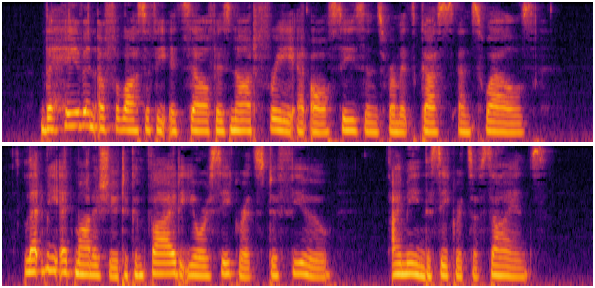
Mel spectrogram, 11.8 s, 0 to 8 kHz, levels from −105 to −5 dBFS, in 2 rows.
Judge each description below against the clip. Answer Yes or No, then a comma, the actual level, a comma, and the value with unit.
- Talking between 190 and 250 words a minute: No, average, 160 wpm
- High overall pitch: No, medium, 165 Hz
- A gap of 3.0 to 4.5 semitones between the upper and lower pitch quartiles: Yes, average, 3.4 semitones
